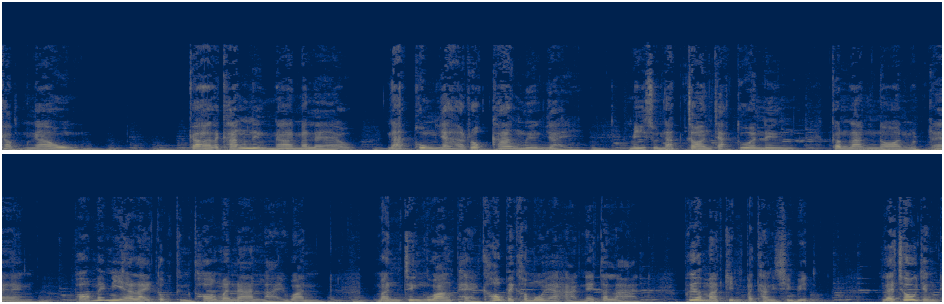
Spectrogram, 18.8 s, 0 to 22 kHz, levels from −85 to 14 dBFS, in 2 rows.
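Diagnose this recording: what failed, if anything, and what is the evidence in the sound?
Nothing in the recording points to a failure at any stage of the chain. There is no audible evidence of a problem to diagnose.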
